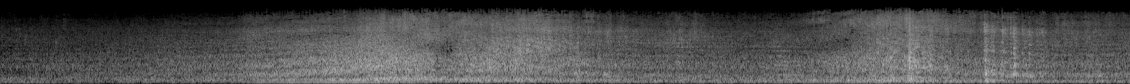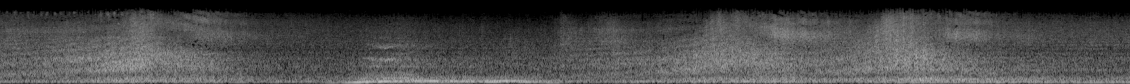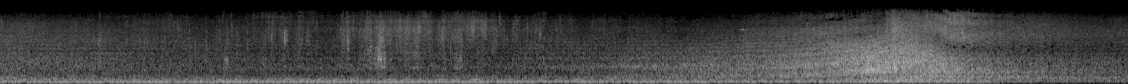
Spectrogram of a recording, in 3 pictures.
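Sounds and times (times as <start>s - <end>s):
traffic on a wet street: 0.0s - 33.8s.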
